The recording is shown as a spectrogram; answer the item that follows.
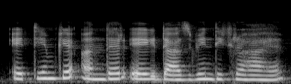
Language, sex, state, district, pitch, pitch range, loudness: Hindi, female, Assam, Sonitpur, 245 Hz, 230-265 Hz, -16 LUFS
